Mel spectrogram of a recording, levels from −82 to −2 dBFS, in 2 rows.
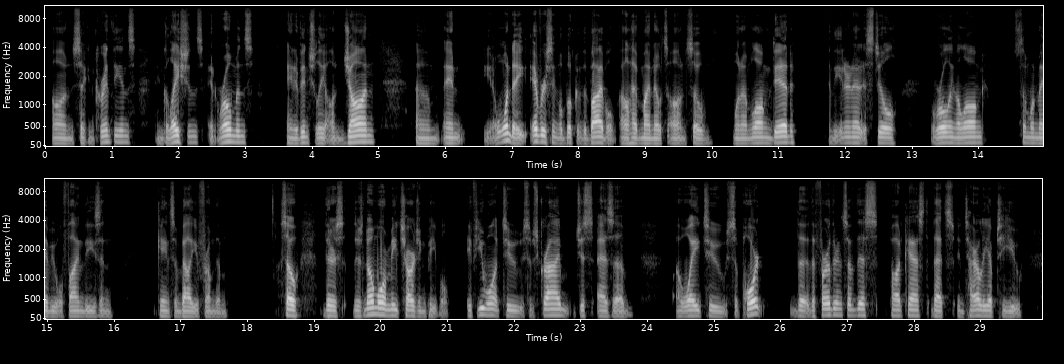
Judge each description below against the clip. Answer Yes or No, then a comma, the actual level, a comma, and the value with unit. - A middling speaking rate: Yes, average, 165 wpm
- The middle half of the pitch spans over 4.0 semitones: No, average, 2.7 semitones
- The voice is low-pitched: Yes, low, 115 Hz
